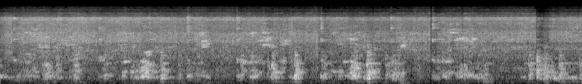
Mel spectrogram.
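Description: Cubed eggplant sizzling in hot mustard oil in a metal kadai, with a steady hiss, while a metal spatula stirs the pieces, scraping and clicking against the pan many times.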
